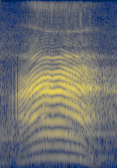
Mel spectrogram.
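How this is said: The vowel stays squeezed and strained in the throat. The speaker calls it wrong. "Ini saya kasih contoh yang salah"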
